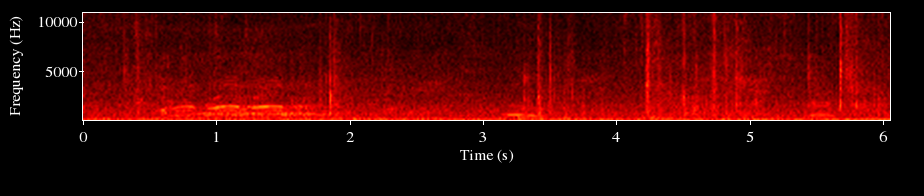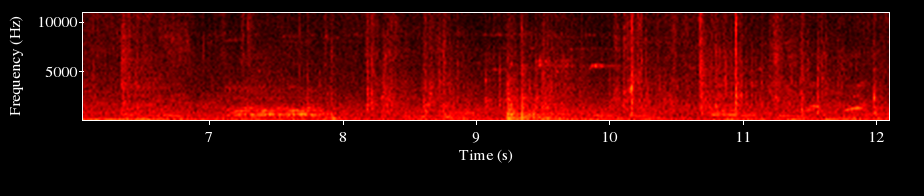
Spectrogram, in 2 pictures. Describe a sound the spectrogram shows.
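Skate wheels roll and scrape on a hard rink floor.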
